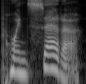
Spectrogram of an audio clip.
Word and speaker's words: poinsettia: And in my book, if you said poinsettia, you're also right on the money. We who plant our roots in the middle of the country tend to give the slouchy, more common pronunciation, all the while knowing that folks from down east or out west would probably not hesitate to correct us toward adding that extra I on the end.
